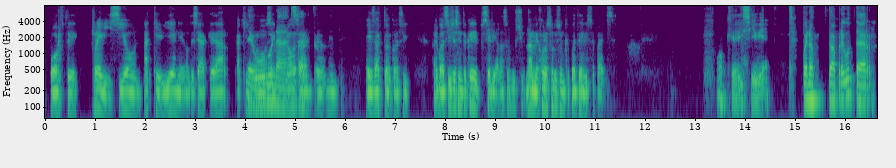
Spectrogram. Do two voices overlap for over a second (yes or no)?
yes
